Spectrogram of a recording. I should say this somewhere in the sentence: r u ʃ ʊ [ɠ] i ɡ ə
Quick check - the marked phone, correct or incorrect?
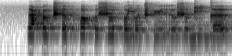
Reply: incorrect: ɡ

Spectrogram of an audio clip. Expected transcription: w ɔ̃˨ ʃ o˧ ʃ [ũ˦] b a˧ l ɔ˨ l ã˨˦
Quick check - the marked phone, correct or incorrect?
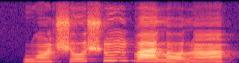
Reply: correct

